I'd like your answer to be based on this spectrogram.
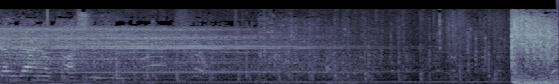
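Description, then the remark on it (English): A video game grenade explosion bursts in suddenly and loudly near the end, following several seconds of steady humming tones and scattered clicking game sounds. “That was a nade. I didn't know that there were nades in here.”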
